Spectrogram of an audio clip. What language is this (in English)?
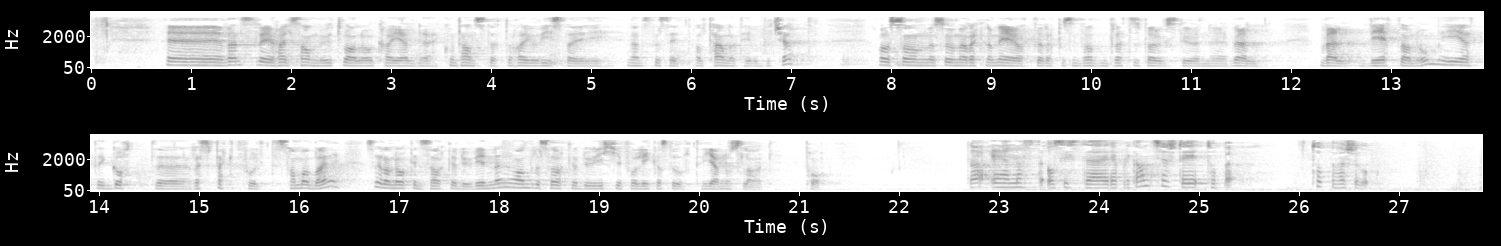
Norwegian Nynorsk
